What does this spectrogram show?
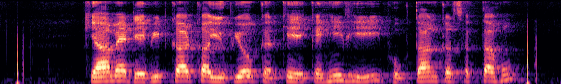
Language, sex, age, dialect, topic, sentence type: Hindi, male, 31-35, Marwari Dhudhari, banking, question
